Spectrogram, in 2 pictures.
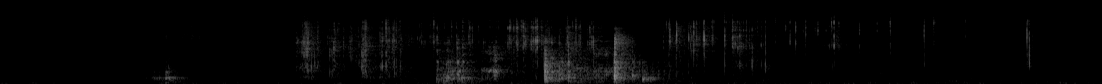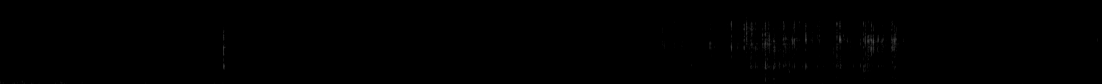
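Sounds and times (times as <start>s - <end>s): plastic bag crinkling: 2.9s - 9.4s, 17.5s - 20.2s.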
